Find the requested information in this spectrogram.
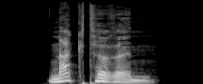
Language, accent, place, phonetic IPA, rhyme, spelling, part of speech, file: German, Germany, Berlin, [ˈnaktəʁən], -aktəʁən, nackteren, adjective, De-nackteren.ogg
- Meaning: inflection of nackt: 1. strong genitive masculine/neuter singular comparative degree 2. weak/mixed genitive/dative all-gender singular comparative degree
